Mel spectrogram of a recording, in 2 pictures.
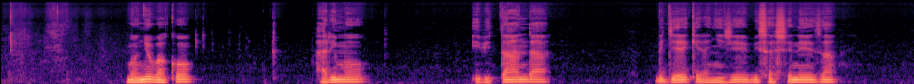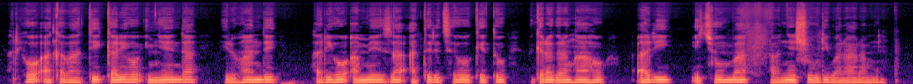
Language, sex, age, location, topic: Kinyarwanda, male, 18-24, Kigali, education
